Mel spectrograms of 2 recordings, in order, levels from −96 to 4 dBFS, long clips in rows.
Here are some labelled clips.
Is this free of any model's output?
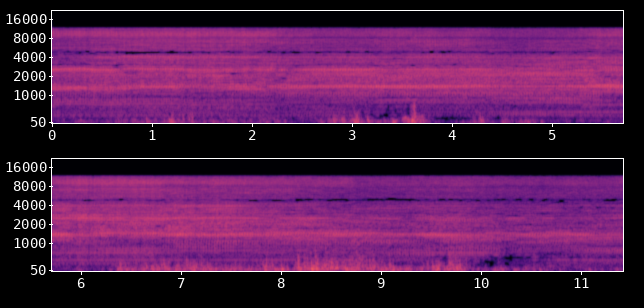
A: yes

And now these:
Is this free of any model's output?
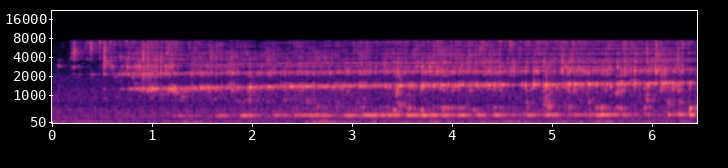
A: yes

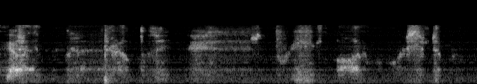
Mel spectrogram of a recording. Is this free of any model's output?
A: no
